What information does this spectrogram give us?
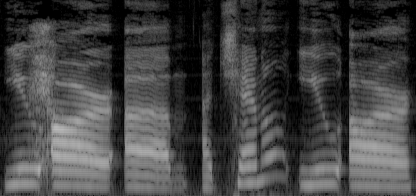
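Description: A woman's voice: a little high, extremely slow, a bit bright, smooth. A woman hosting a talk radio show, speaking with enthusiasm. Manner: enthusiastic, upbeat.

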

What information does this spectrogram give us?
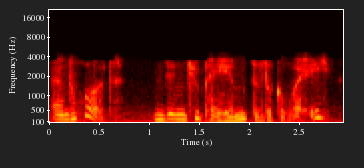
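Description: Imperious, threatening lady, a bit high for a man, lo-fi man plays it. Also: expressive, measured pace, creaky, husky, heavily acted. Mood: accusing. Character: haughty, demanding young woman. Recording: lo-fi, phone-like, with music.

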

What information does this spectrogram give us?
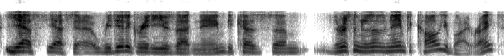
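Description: Phone-like band-limited sound, actor as male radio host, slightly high voice, skeptical, curious, stammered restarts, radio drama interview. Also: lively intonation, fairly quick, dry recording. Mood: curious, probing. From Canada. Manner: hesitant, conversational, with stammered restarts and questions.

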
